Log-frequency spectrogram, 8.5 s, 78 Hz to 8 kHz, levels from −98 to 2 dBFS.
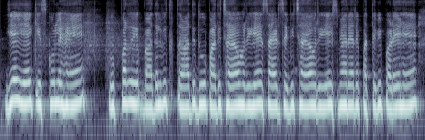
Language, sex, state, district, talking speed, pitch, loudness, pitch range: Hindi, female, Rajasthan, Churu, 210 wpm, 245 Hz, -17 LUFS, 235-255 Hz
